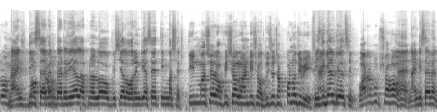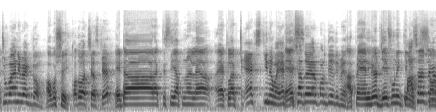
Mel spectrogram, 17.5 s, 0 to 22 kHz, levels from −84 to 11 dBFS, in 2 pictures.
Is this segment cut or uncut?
cut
